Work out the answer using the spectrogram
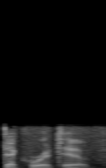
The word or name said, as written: decorative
